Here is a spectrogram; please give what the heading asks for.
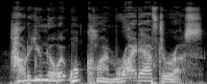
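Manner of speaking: high frightened scream; hoarse scream. Acted. Graham screaming at Christy in fear. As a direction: scream it in terror. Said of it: "he screamed hoarsely".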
